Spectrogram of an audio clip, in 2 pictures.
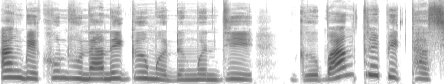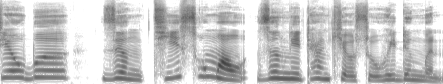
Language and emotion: Bodo, surprised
